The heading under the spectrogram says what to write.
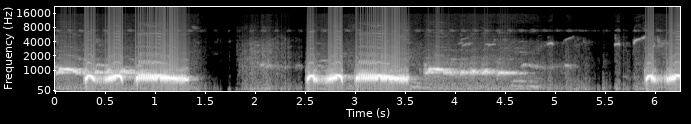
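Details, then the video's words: Spotted dove, local wild-type voice of the three-note style called kuk 3, used to spur caged doves into singing; soft cooing notes then a long drawn coo, repeated in phrases roughly every two to three seconds. "Derkuku kuk3 lokal gacor ngamuk suara besar"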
